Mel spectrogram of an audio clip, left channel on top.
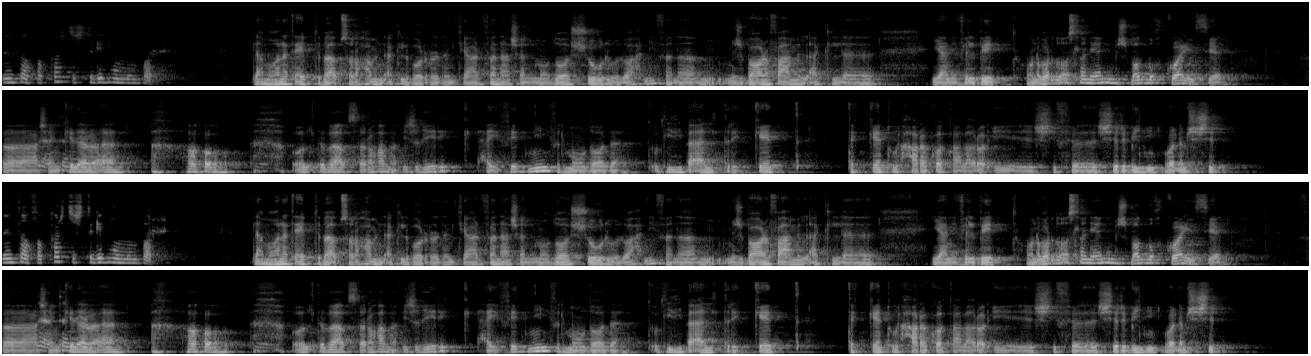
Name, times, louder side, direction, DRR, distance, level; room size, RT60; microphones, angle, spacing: voice 1, 0.0-1.7 13.4-14.1 15.6-15.9, right 5 dB, 80° right, 13 dB, 0.5 m, -34 dB
voice 2, 2.5-12.3 13.1-14.3 14.6-17.6 17.8-20.8 21.5-25.2, equal, 10° right, 7 dB, 0.7 m, -26 dB
17.0 x 7.1 x 6.4 m, 0.93 s
head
